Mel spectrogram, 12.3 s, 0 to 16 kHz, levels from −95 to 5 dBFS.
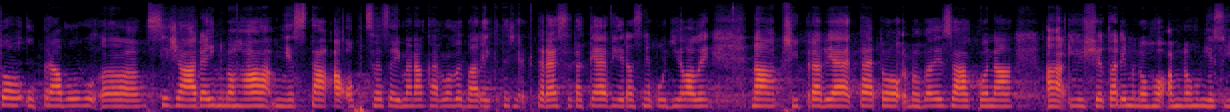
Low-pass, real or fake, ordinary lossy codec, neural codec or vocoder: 14.4 kHz; fake; MP3, 64 kbps; codec, 44.1 kHz, 2.6 kbps, SNAC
